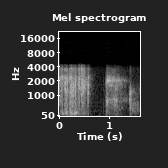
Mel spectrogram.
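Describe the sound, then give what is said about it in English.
Cards are shuffled for a card reading: a dense, crackling riffle, a pause, then two shorter papery bursts of shuffling. No voices. “Shuffling these cards here.”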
